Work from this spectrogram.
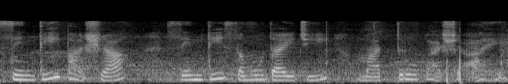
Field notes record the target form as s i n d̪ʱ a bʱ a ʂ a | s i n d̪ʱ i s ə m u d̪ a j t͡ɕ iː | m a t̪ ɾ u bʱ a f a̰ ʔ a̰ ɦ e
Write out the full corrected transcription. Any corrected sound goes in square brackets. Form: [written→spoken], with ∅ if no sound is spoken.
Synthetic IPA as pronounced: s i n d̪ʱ [a→i] bʱ a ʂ a | s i n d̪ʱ i s ə m u d̪ a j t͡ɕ iː | m a t̪ ɾ u bʱ a [f→ʂ] a̰ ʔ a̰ ɦ e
